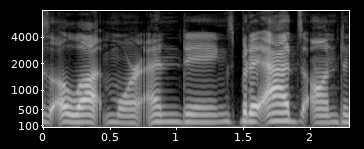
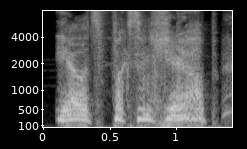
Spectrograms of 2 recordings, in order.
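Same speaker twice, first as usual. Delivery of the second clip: loud, growled demon battle cry; gruff demon shout; 5 semitones higher, 8 dB louder than usual. Shown as a demonstration. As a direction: roar it like a hellish demon boy. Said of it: "Like, like that".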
